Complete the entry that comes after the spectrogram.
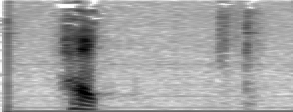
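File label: "hek4", Teochew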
